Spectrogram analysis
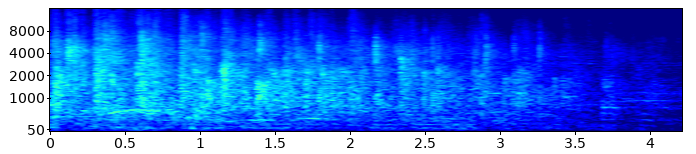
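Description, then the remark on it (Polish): A crowd applauds steadily, a dense wash of many hands clapping at once that holds loud and even, then tapers slightly toward the end. “Wielkie, historyczne, orgiastyczne brawa.”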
